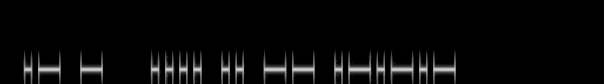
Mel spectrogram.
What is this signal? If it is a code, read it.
Morse code, heard as a keyed tone, about 17 wpm, 700 Hz. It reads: AT HIM.
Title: Additional Easy Phrases 17wpm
